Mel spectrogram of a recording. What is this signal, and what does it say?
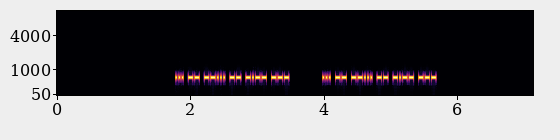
Morse code, heard as a keyed tone, about 50 wpm, 700 Hz. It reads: SM7MYO SM7MYO
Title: DXCC-100 Call Signs - 6 Characters - Repeated 2x - 50wpm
